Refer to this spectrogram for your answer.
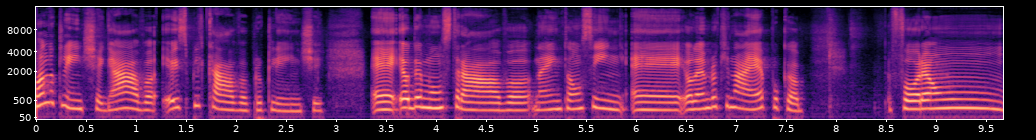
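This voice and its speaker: A woman speaks fairly slowly in a high voice with ordinary pitch variation. The recording is very clean, silent in the background, and dry and close with no echo. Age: 20s. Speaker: eyelash extension entrepreneur. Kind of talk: casual interview chat.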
